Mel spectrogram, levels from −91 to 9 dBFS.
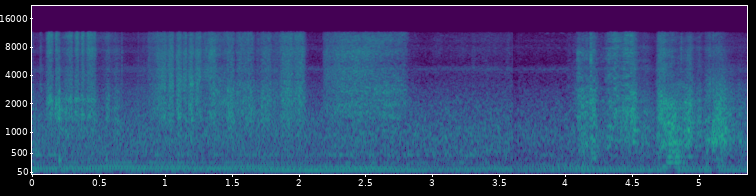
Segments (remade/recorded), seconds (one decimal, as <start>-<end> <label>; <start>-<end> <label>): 0.0-1.3 remade; 1.3-4.5 recorded; 4.5-5.4 remade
